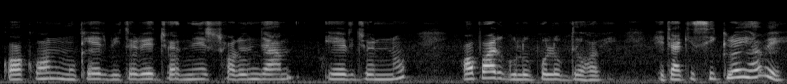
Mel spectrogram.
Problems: continuous background conversations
